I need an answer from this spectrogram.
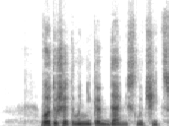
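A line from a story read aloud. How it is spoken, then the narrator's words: Convinced exclamation. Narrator (Russian): убежденно воскликнула Элли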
